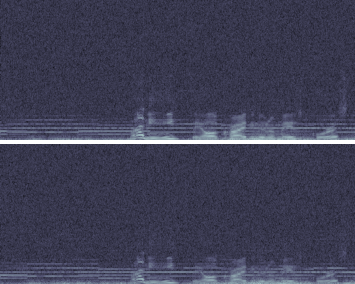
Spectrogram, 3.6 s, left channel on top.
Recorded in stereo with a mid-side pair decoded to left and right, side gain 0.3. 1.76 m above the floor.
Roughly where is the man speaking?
Ahead left.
